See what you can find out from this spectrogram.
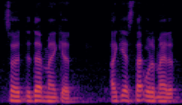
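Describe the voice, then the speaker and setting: A man in the audience asking questions, halting and rephrasing as he goes. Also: mid-range voice, level tone, darkish tone. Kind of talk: casual question from the floor.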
